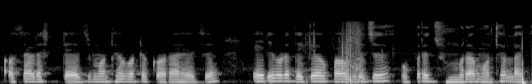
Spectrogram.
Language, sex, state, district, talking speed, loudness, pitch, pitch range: Odia, male, Odisha, Malkangiri, 190 wpm, -19 LUFS, 125 Hz, 110-130 Hz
